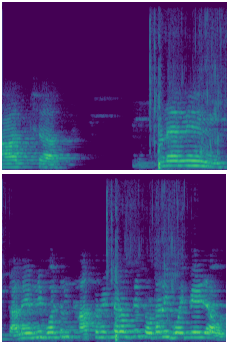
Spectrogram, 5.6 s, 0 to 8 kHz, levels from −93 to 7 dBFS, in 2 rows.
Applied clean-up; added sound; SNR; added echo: classical method WPE with log-MMSE.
